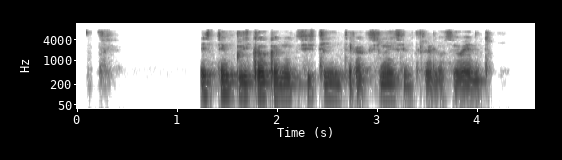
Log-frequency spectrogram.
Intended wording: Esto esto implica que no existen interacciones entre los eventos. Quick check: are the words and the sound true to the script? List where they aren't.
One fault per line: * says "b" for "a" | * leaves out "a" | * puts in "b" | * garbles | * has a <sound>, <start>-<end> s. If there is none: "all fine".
* leaves out "esto"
